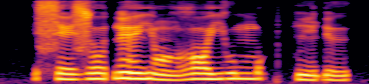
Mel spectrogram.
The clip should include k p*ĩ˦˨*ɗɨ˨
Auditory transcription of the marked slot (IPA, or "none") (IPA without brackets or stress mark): ĩ˨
